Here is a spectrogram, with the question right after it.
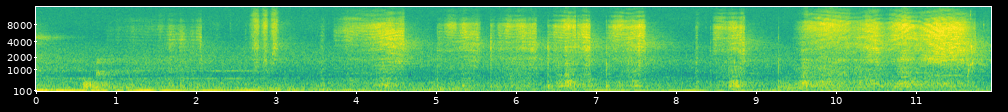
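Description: Marker or chalk drawing a dicot embryo diagram on a board, soft rubbing and scraping strokes in uneven bursts, close and fairly quiet over a low hum, no speech.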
